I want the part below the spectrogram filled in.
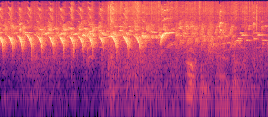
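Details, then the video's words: Canary song opening with about ten quick repeated downslurred chirps, then a rising whistle and busy twittering, with a low rattling sound in the background during the second half. "canary bird-kanarienvögel-الكناري- کەناری"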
